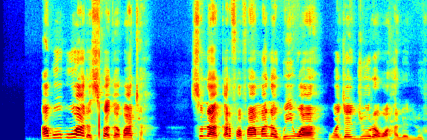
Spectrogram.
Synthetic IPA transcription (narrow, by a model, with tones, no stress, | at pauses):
ʔa˦buː˦bʊ˦waː˨da˨sʊ̥˦ka˨ɡɐ˨baː˦tʰa˨ʔ | sʊ˦naː˨kʼɐ˦rɸɐ˨ɸaː˦mɐ˦na˨ɡʷɪ˦waː˨wɐ˦d͡ʒɛ˦nd͡ʒuː˦ɽa˨wɐ˨ɦa˨lɪ˦lːuː˦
